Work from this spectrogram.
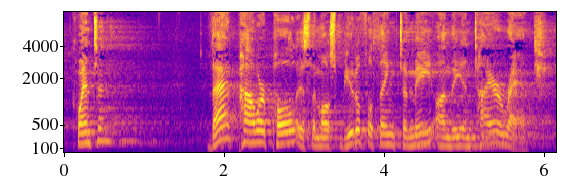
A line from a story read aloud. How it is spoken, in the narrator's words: My father, an exceptional, practical, and calm man, exclaimed with some emotion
